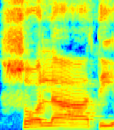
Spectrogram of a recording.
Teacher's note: کھڑا زبر ہے، باریک ادا کریں گے، ایک الف کے برابر کھینچتے ہوئے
